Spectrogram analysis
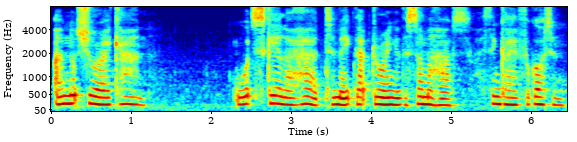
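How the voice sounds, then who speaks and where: A woman acting a broken young lady, very monotone, muted dark tone, soft, breathy, hesitant, Victorian drama. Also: mid-range voice, normal speed, natural voice. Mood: dazed, timid. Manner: hesitant, subdued. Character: fragile, clouded, broken young Victorian gentlewoman.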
